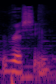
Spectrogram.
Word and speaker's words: Rishi: It's pronounced Rishi.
